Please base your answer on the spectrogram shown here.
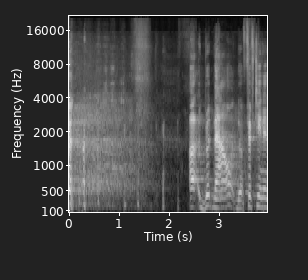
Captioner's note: laughter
